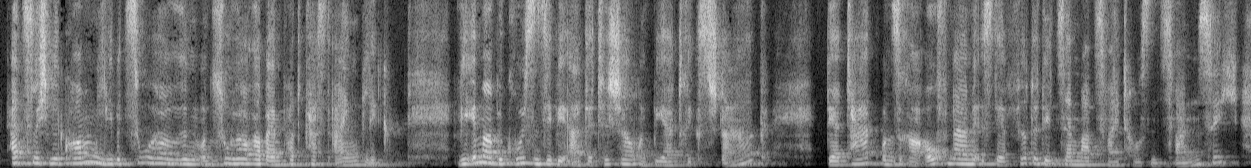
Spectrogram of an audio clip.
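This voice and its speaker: A woman's voice: medium pitch, lively intonation, normal speed, a little mellow. A woman co-hosting an educational podcast, formally addressing listeners. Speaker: podcast co-host. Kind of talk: scripted podcast moderation.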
